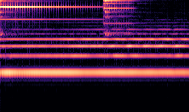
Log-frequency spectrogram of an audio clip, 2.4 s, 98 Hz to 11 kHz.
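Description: Synthesized flute playback from a notation app holding one long steady note, the tonic Sa of Raag Yaman, sounded at C5.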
